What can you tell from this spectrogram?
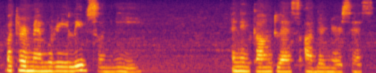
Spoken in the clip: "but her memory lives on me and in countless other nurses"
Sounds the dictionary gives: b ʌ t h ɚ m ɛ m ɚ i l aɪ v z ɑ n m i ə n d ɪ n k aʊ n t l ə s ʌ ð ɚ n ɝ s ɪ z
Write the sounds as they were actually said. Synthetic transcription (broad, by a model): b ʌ t h ɚ m ɛ m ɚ i l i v s ɑ n m i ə n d ɪ n k aʊ n t l ə s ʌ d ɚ n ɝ s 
